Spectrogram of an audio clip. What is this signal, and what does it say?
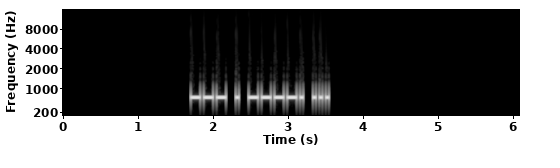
Morse code, heard as a keyed tone, about 28 wpm, 700 Hz. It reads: OE9S
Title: DXCC-100 Call Signs - 4 Characters - Repeated 2x - 28wpm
